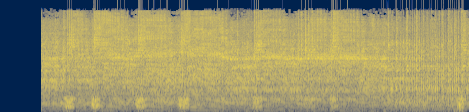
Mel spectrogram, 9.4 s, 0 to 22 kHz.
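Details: KX100 two-stroke with fresh motor: engine fires up and revs with a rough rattling knock about four times a second under the exhaust crackle; owner suspects the power valve, source unconfirmed.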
